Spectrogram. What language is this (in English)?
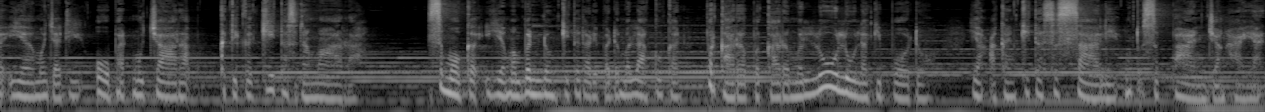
Malay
